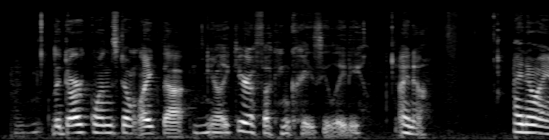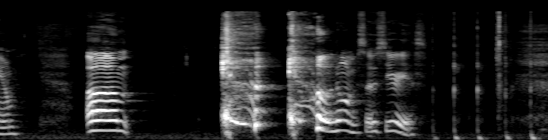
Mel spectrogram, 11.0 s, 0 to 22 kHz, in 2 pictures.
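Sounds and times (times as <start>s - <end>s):
speech: 0.3s - 4.4s, 5.1s - 6.9s, 8.7s - 9.9s
person coughing: 7.7s - 8.8s.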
